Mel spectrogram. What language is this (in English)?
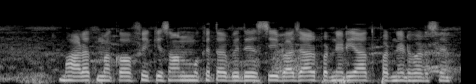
Maithili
